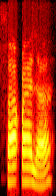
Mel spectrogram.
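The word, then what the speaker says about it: فعل: However, if, for example, the lam here, take this lam here, if we made this lam longer than 1 second, so say if I said fa'ala, so I made the lam very long there, okay? If I read that, the meaning will change. Instead of the meaning being he did, the meaning will become they both did.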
